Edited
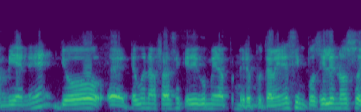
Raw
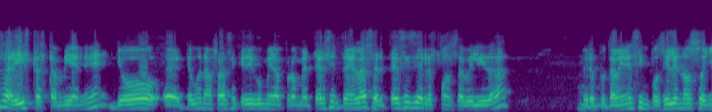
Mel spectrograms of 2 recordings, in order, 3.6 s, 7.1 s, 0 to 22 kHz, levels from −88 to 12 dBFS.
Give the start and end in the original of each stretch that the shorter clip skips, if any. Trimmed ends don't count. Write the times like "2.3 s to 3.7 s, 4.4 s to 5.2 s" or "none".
2.9 s to 5.7 s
